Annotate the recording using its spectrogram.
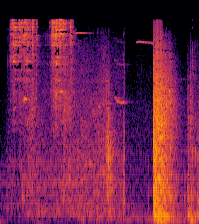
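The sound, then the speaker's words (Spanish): A metal prison cell door rattles and scrapes as it slides shut, with faint metallic ringing, then slams with one loud clang followed by a shorter clank. “Es el sonido del cierre de una celda.”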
